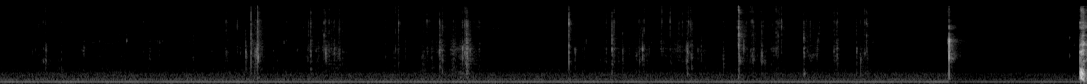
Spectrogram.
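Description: A person chewing a soft-baked chocolate chip keto cookie: irregular small mouth clicks and smacks, with a sharper click near the end, over a low steady hum.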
